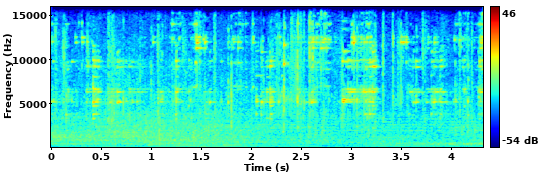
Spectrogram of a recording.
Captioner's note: gentle music; chains clink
